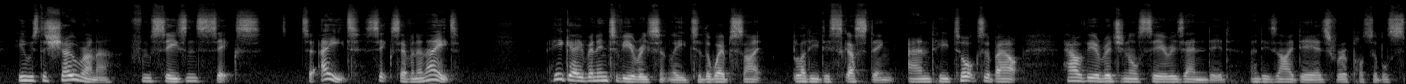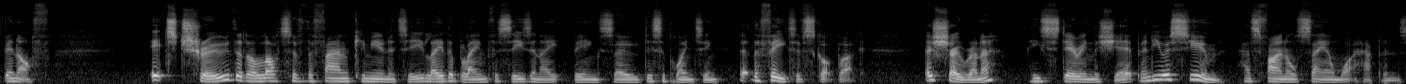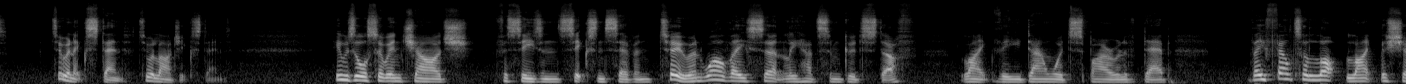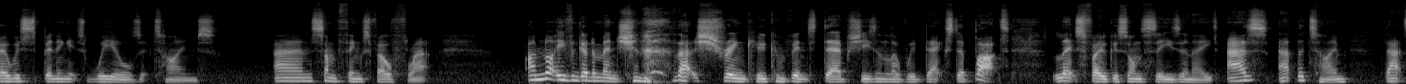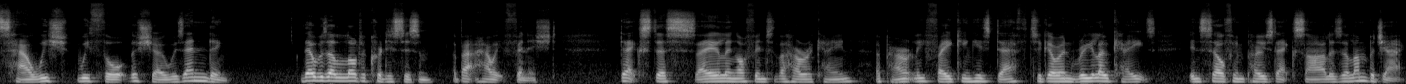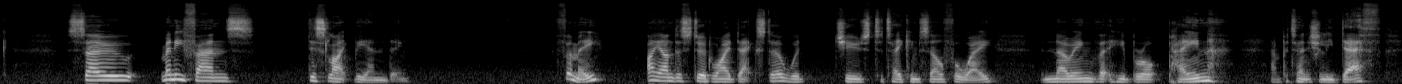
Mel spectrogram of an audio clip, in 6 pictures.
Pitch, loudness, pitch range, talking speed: 130 Hz, -25 LUFS, 120-150 Hz, 155 wpm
